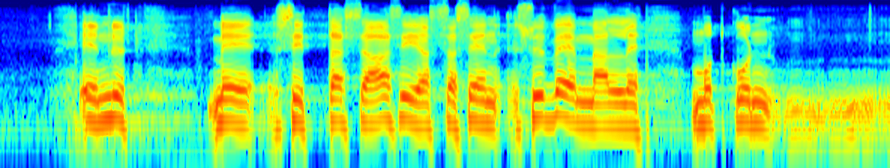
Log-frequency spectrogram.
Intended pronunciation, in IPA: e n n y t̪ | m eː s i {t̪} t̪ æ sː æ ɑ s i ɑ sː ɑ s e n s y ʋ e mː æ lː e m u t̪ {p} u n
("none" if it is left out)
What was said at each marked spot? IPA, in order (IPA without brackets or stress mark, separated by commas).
t̪, k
